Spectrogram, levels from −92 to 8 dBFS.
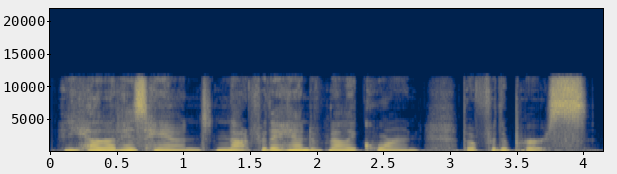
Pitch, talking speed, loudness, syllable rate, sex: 215 Hz, 230 wpm, -17 LUFS, 5.6 syllables/s, female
